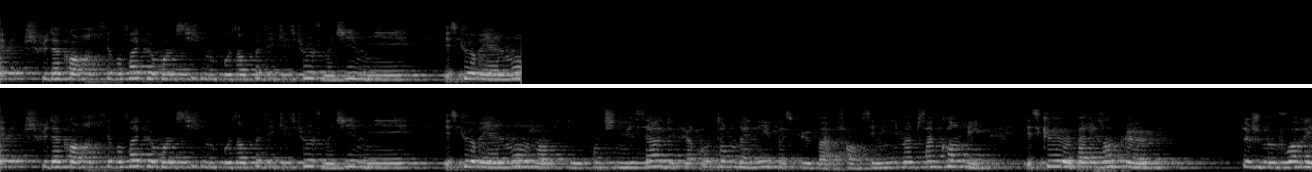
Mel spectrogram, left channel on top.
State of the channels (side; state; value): left; drops out; at 5.2 s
